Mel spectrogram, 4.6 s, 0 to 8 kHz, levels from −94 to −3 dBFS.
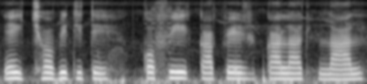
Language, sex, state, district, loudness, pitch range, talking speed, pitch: Bengali, female, Assam, Hailakandi, -15 LUFS, 195-210 Hz, 90 wpm, 200 Hz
